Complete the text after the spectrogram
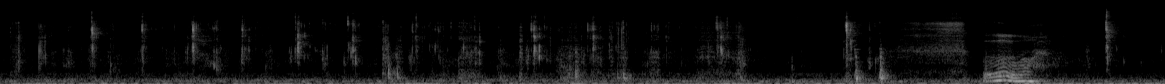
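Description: Crispy fried food crackles and crunches as fingers pull it apart, close up.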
